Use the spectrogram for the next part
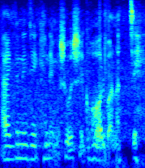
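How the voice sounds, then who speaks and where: A woman's voice: medium pitch, level tone, fast talker, gravelly. A woman in her thirties, a vlogger and mother, chatting casually to viewers while going about her day at home. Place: rural home and courtyard on a hot day. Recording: outdoor ambience with passing vehicles. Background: traffic and ambient noise.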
